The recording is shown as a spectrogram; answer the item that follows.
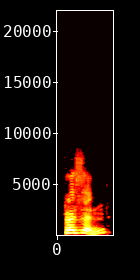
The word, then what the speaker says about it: present: So when I stress the first syllable, then those words function as a noun. When I shifted the stress from first syllable to second syllable, it functions as an adjective or an adverb or a verb.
